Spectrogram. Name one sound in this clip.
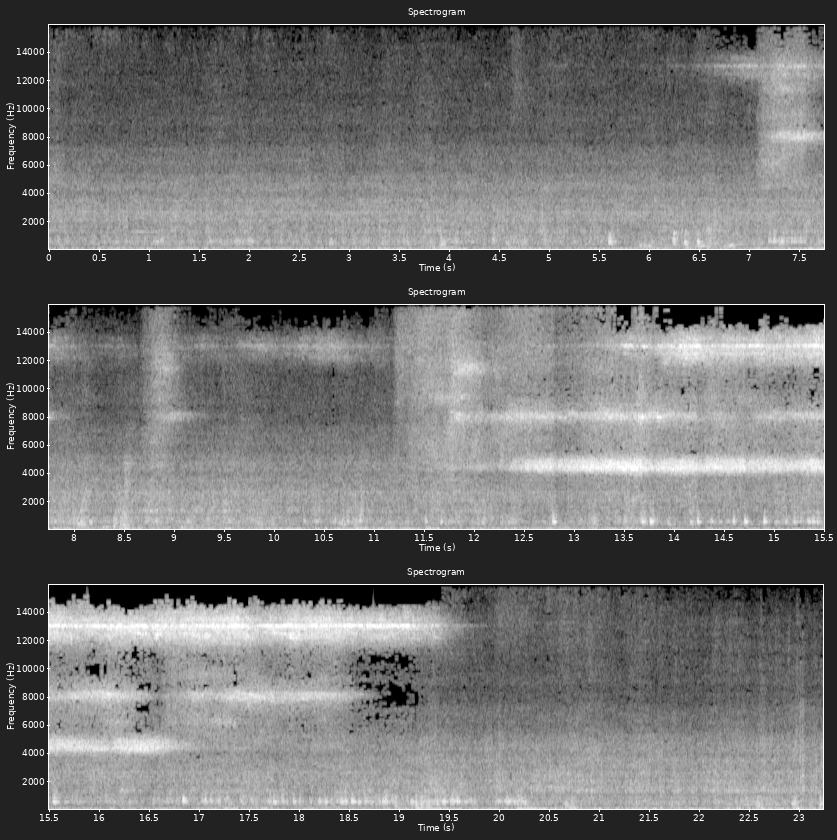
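Wheels clatter over rail joints.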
